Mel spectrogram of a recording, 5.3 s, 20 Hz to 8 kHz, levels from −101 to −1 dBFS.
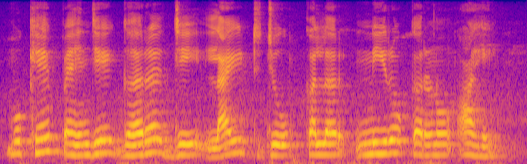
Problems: constant background noise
